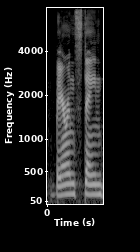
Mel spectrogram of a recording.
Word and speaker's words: Berenstain: baron steinstein berenstain bears say it right yeah they're the barons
